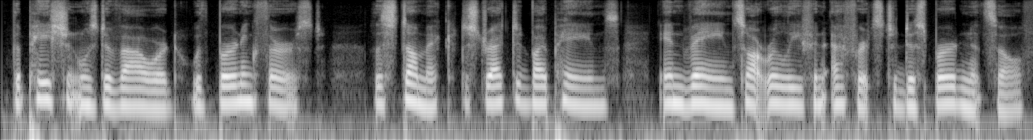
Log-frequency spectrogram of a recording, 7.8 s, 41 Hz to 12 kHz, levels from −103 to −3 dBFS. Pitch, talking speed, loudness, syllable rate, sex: 175 Hz, 165 wpm, -20 LUFS, 5.0 syllables/s, female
